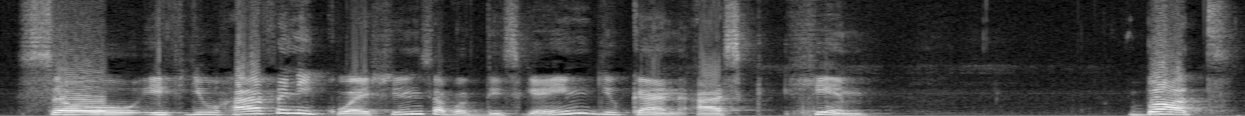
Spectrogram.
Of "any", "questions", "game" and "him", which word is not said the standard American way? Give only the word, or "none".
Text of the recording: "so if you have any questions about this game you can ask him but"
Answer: questions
